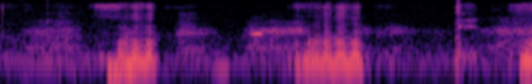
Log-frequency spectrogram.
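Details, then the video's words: A French Bulldog puppy snoring: two long, rasping, rattling snores of under a second each, about two and a half seconds apart, with softer, shorter breathy snorts between them in a quiet room. "the snoring French Bulldog puppy"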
